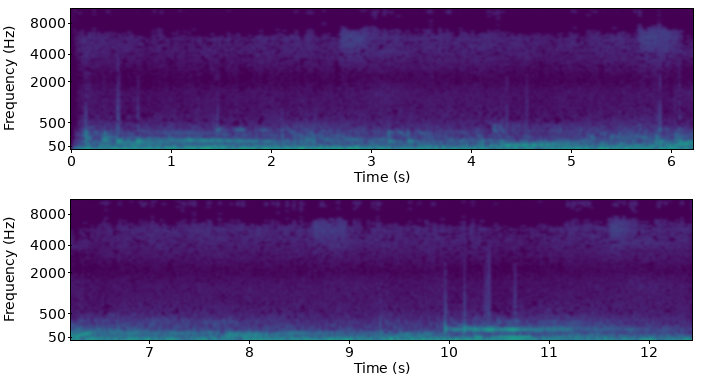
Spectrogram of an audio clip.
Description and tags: Bee Cave Ambient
